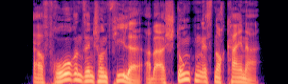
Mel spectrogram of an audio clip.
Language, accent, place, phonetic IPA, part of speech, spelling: German, Germany, Berlin, [ɛɐ̯ˈfʁoːʁən zɪnt ʃoːn ˈfiːlə aːbɐ ɛɐ̯ˈʃtʊŋkn̩ ɪst nɔx ˈkaɪ̯nɐ], phrase, erfroren sind schon viele, aber erstunken ist noch keiner
- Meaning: a request to close an open window letting cold air in despite a bad smell in the room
